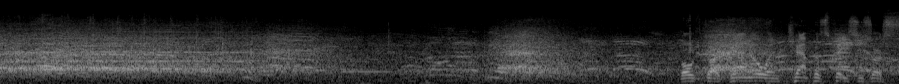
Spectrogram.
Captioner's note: crowd cheering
